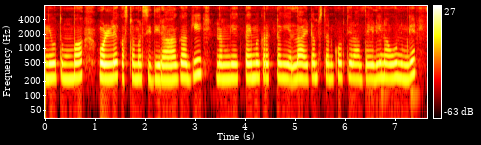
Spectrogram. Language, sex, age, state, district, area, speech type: Kannada, female, 30-45, Karnataka, Mandya, rural, spontaneous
